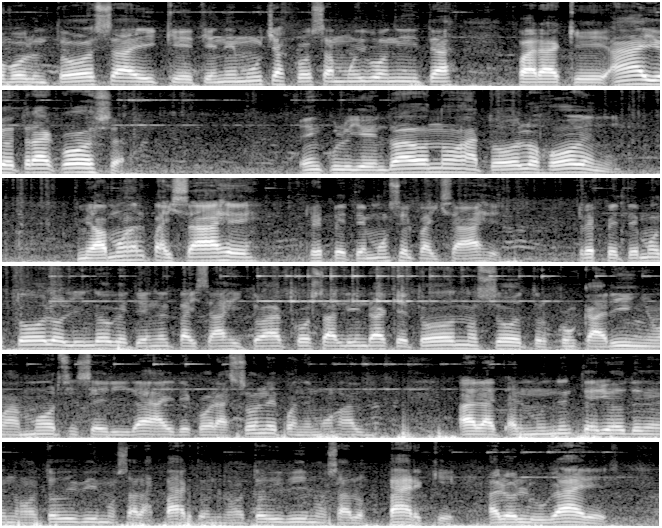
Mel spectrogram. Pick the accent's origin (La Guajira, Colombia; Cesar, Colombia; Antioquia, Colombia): Cesar, Colombia; Valledupar; Y no lo niego, sí, soy de Valledupar, nací en Valledupar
